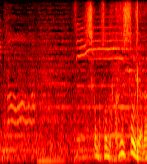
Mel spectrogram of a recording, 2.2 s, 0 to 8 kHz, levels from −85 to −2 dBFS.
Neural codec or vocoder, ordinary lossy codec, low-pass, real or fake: none; none; none; real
